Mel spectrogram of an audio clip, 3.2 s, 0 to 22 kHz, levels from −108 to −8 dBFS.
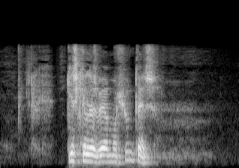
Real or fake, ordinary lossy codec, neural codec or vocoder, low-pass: real; AAC, 48 kbps; none; 7.2 kHz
